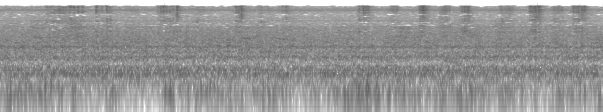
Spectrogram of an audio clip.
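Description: Scissors cutting through stiff buckram: a string of short, faint snips, over a steady background whir like a fan.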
